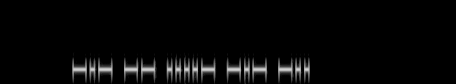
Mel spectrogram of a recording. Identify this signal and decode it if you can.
Morse code, heard as a keyed tone, about 27 wpm, 700 Hz. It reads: KM4KD
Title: USA Call Signs - 5 Characters - Repeated 3x - 28wpm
